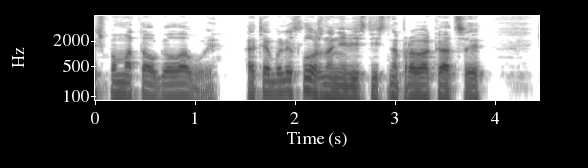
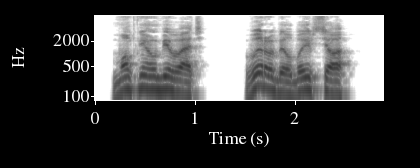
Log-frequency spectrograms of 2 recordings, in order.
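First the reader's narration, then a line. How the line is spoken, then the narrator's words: Shouting. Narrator (Russian): закричал Тэшен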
